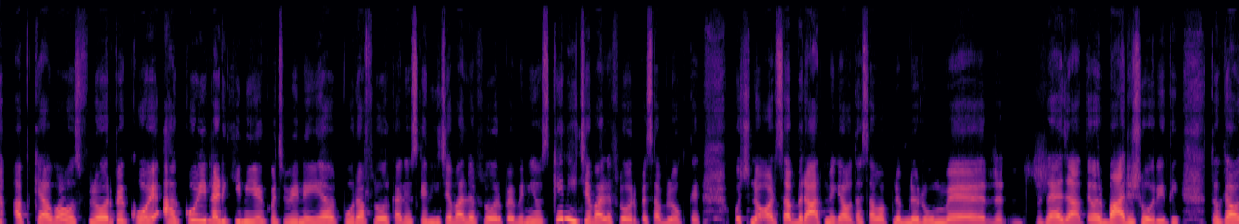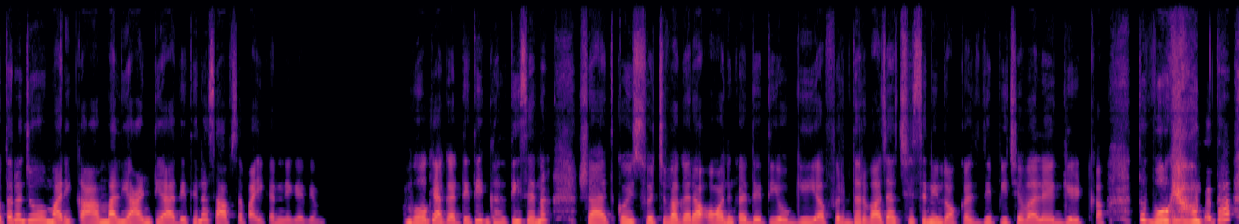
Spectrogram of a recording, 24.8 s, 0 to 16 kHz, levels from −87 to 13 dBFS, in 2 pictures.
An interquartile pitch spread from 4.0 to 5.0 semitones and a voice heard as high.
Yes: average, 4.4 semitones; high, 245 Hz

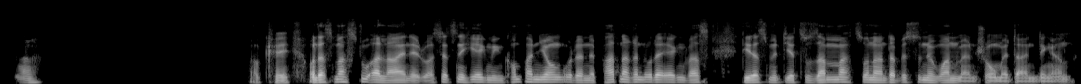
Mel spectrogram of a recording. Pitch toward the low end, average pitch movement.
Yes: low, 105 Hz; average, 3.4 semitones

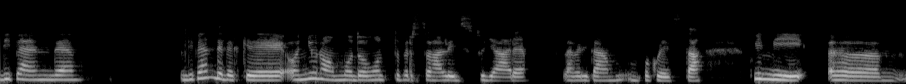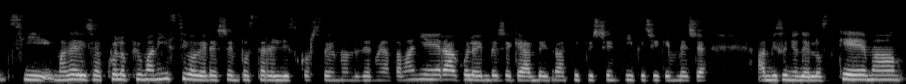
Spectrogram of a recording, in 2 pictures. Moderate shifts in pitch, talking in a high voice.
No: narrow, 2.2 semitones; high, 200 Hz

